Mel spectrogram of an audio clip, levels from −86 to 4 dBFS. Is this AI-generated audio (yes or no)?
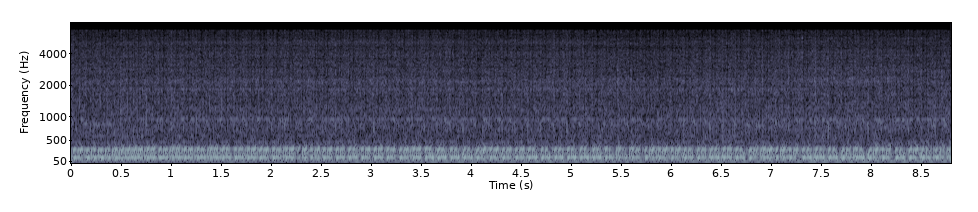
no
